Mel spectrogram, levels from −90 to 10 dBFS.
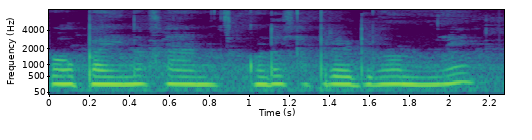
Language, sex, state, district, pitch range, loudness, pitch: Telugu, female, Andhra Pradesh, Chittoor, 240-250 Hz, -13 LUFS, 245 Hz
